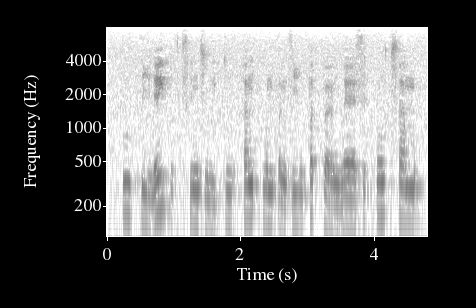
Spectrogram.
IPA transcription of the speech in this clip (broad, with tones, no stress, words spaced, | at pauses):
uː˧k̚t̪iː˨˩le˥j pʊ˨k̚t͡sʰɪ˧ŋsuː˨˩j kuː˨t̚hɐ˥ŋ kʷʰɐ˧m t̪ɐ˨˩ŋsiː˨w pɐ˥t̚ pœː˨˩n wɛː˨sɪ˧k̚po˥w t͡sʰɐ˧m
